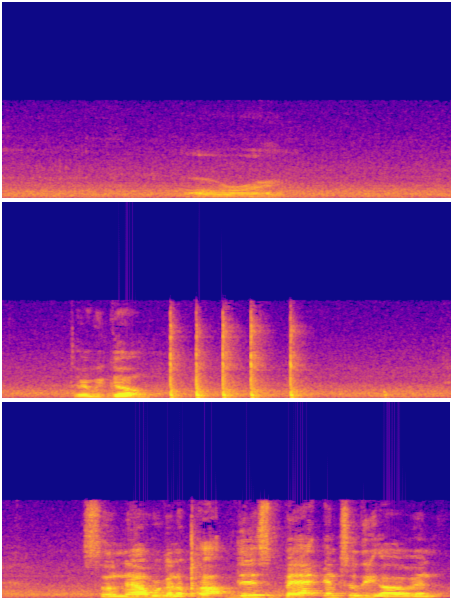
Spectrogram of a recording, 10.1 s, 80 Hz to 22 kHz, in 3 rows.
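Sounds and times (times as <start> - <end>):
spatula knocking on metal pan: 4.6 - 5.7.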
